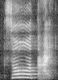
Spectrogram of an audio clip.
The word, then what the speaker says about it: 早退: Ini juga karena ketemu sama kanji ya. Dibacanya tai, sotai.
